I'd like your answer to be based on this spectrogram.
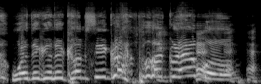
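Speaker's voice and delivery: high laughing parent voice; mock pleading parent. Parent begging to see grandkids, high and laughing. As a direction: whine it like a grandparent-to-be.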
